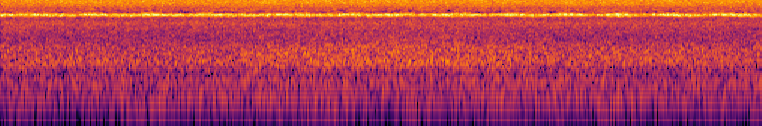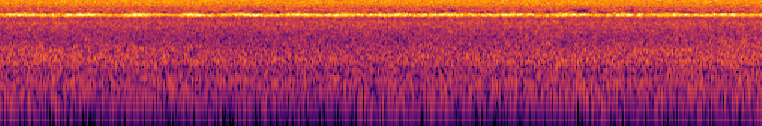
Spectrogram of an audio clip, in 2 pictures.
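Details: Cicadas heard at night during winter in a back yard in Florida, producing a persistent high-pitched steady whine over a constant background of hissing insect noise.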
